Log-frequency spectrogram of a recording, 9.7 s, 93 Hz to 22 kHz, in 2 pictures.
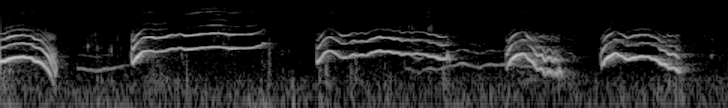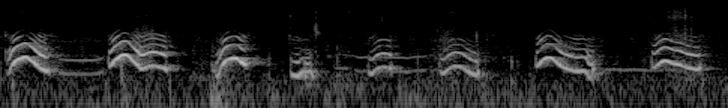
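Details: Three newborn Shiba Inu puppies (two female, one male), about three hours old, deaf and blind, call for their mother with thin, high squealing whimpers that rise and fall, one after another; born 19 October 2022.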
